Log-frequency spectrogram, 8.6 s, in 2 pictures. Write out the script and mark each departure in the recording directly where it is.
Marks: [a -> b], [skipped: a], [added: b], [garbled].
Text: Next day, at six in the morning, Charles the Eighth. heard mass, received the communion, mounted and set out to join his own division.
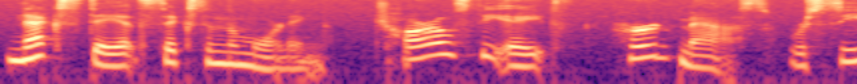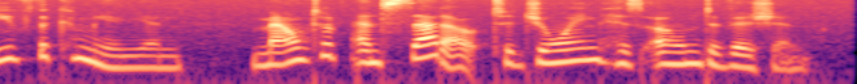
Next day, at six in the morning, Charles the Eighth. heard mass, received the communion, mounted and set out to join his own division.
